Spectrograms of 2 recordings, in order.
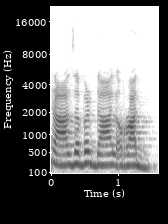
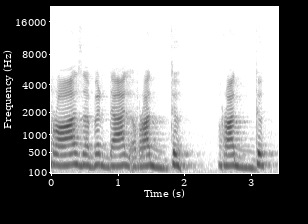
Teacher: जब ये 5 हरूफ साकिन हों या वक्फ करने की सूरत में साकिन पड़े जाएं, हमने इनके ऊपर कलकला करना है। कलकला करते हुए आपको ऐसा फील होता है जैसे इसकी आवाज़ ना आपके मुंह में टकरा के वापस आ रही हो।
